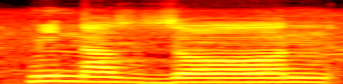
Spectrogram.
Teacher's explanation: Minazon terdapat hukum bacaan gunah karena terdapat huruf nun bertasydid dibaca ditekan dan ditahan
